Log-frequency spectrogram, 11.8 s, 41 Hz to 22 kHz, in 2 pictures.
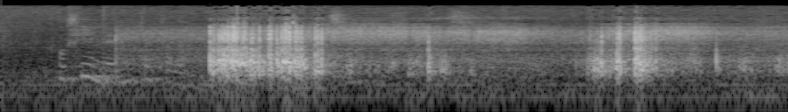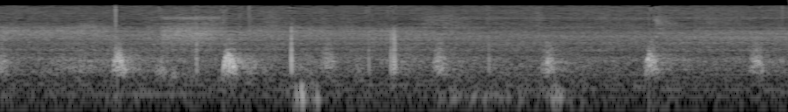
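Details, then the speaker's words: Pocket Doppler over the posterior tibial artery behind the medial malleolus: the cuff is inflated until the arterial signal disappears, then slowly deflated; the returning pulse signal marks posterior tibial pressure (transcribed ~245 mm Hg) for ankle-brachial index screening for lower-limb arterial disease. "je dégonfle lentement la réapparition du signal sonore correspond à la pression de l'artère tibiale postérieure"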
